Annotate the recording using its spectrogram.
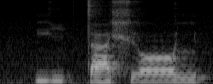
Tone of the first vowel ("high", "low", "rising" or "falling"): high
